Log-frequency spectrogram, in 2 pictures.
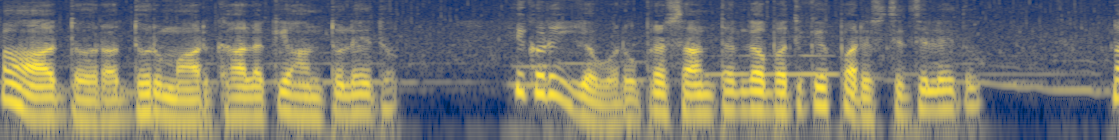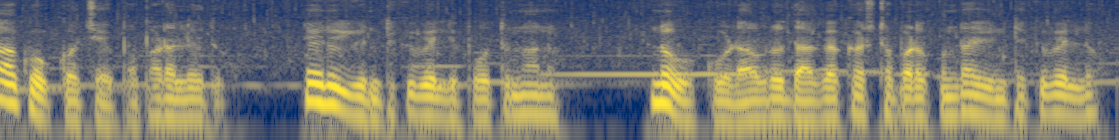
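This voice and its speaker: Man doing a gloomy fisherman pal, low quiet voice, consoling, cartoon dub. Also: expressive, a little fast, soft background music, natural voice. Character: older male village fisherman friend, gloomy and kind. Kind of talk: cartoon dubbing.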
